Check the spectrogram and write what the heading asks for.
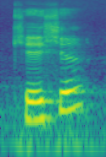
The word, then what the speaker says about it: Kirche: Zoe Welsh fragt, wie ausgesprochen die Kirche versus die Kirsche? Kirche, Kirsche, Kirche, Kirsche.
